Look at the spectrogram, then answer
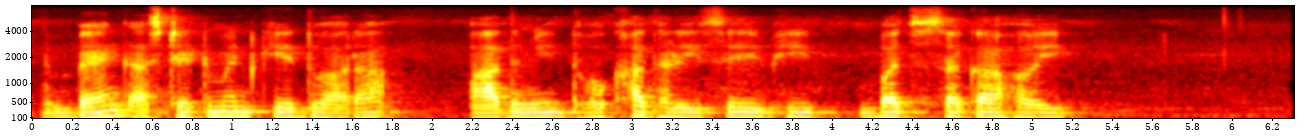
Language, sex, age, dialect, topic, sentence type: Magahi, male, 56-60, Western, banking, statement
